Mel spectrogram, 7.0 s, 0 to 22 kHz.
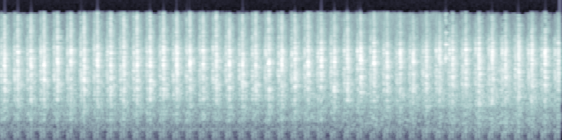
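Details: Cold startup of an old Case RC or John Deere 50 tractor (the John Deere reportedly runs better warm) idling with a slow, even popping beat about three per second; idling cleanly and healthy.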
